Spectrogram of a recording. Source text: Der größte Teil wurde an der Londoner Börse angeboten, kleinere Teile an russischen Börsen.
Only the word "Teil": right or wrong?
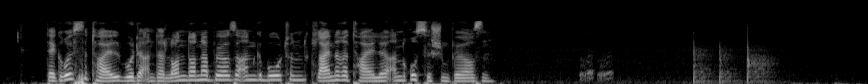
right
